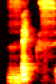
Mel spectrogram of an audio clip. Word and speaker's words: sechs: Sechs is next, and you notice the S at the beginning of a syllable, followed by a vowel, makes a Z sound. So it's sechs, sechs, sechs.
